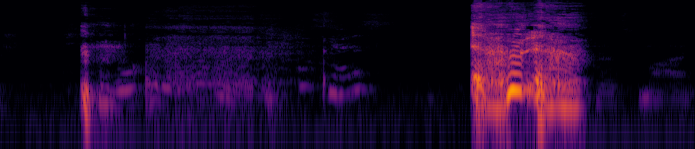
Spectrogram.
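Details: Adult with an awful cough; a faint throat noise, then one loud, harsh cough burst lasting about half a second.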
